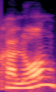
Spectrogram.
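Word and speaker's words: חלום: De nuevo, la palabra halom siempre se escribe de la misma forma. Het, que es como J, Lamed, que es como L, Mem, que es como M, Halom.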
